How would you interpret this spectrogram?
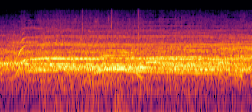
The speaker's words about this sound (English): Signs warned people not to smoke marijuana on the premises, and the diverse crowd mingled and sat at tables with balloons. Everyone cheered as the results came in.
